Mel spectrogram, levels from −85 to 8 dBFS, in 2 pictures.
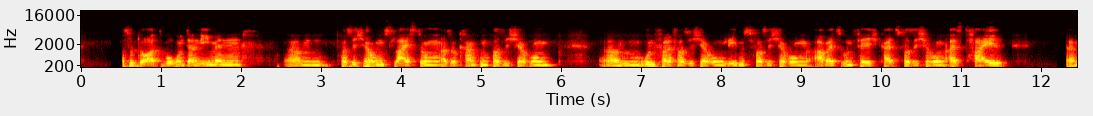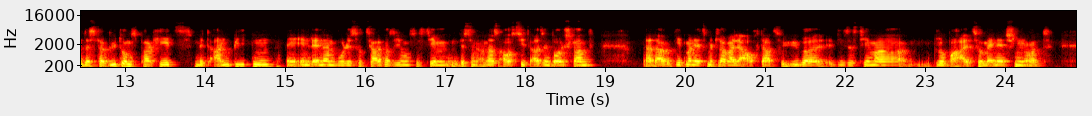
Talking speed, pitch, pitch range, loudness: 115 wpm, 130 Hz, 120-140 Hz, -19 LUFS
